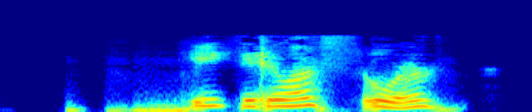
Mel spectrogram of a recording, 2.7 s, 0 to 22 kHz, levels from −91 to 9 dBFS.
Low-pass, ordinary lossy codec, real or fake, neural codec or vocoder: 7.2 kHz; MP3, 24 kbps; fake; codec, 16 kHz, 0.5 kbps, FreqCodec, larger model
